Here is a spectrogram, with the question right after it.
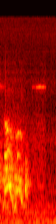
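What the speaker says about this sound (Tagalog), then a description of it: "Yan ang aso." A single short dog bark, close and fairly loud, from a dog at a house in the mountains, ending in a brief fading tail.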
